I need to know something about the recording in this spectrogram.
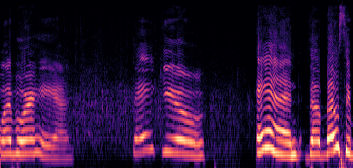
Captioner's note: applause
